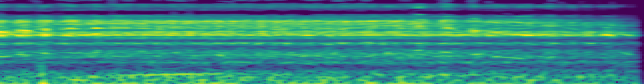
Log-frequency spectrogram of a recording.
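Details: Traxxas Stampede RC truck after scraping dirt from between the gear teeth: steady motor and gear whine, clicking gone.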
